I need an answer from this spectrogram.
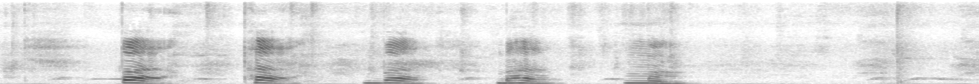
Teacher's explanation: जब पा का आप उच्चारण करेंगे तो आपके दोनों ओठ टच होते हैं। बिना ओठों को टच किए हुए आप प, फ, ब, भ नहीं बोल सकते हैं, तो इसलिए ये हो गए। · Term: ओष्ठ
